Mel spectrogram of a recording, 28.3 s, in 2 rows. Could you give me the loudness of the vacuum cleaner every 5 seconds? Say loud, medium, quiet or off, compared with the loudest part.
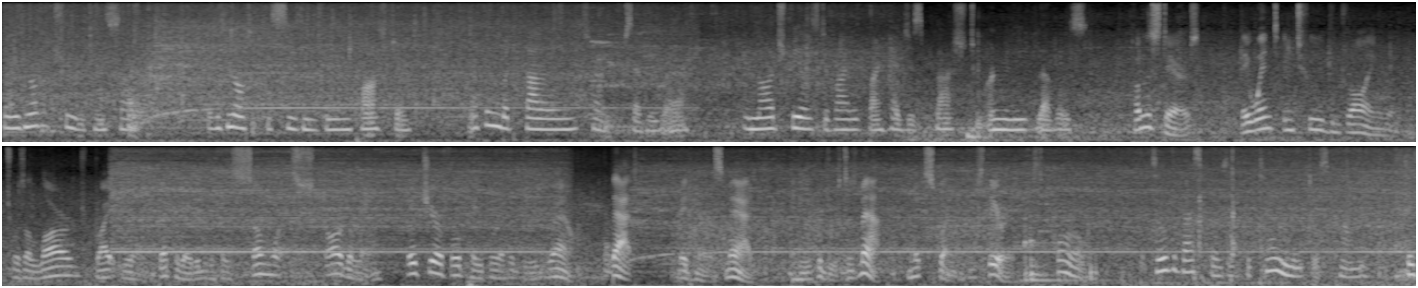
loud, medium, off, loud, loud, loud.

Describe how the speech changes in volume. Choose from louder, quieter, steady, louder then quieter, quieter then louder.
steady.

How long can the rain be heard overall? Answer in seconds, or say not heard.
28 s.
